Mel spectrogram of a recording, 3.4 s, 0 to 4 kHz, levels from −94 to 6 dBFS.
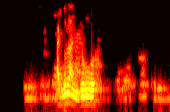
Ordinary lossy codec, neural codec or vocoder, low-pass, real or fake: Opus, 64 kbps; none; 3.6 kHz; real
